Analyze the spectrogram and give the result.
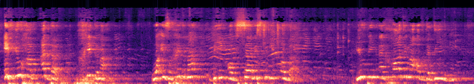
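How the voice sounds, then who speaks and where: A woman's voice: high voice, mellow, recorded from a distance. A woman from Bradford, an Islamic teacher giving an earnest religious talk to a gathering and keeping the audience engaged with questions. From Bradford, England. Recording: echoey hall, voice from afar.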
